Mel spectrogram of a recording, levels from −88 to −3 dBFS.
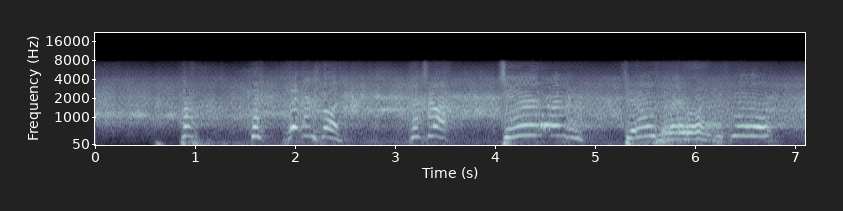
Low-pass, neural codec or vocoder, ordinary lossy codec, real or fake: none; codec, 16 kHz, 0.5 kbps, FunCodec, trained on Chinese and English, 25 frames a second; none; fake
